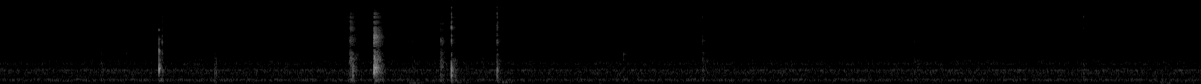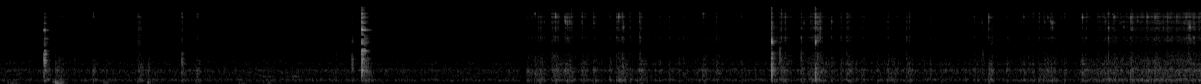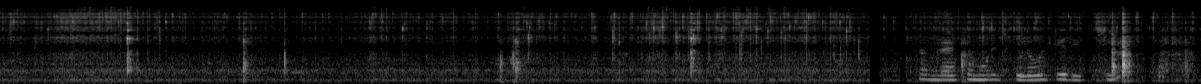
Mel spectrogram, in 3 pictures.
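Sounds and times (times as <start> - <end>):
chillies frying in hot oil: 17.2 - 36.0.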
